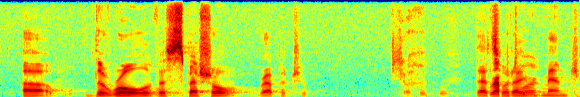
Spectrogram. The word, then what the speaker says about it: rapporteur: role of a special rapporteur? That's what I Rapporteur? meant, yes. Rapporteur? I did say it right, rapporteur. Yeah.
